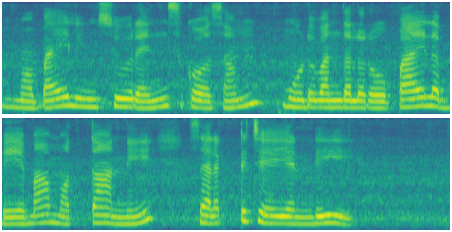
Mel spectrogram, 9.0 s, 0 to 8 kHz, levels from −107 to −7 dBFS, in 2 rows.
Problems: constant background noise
